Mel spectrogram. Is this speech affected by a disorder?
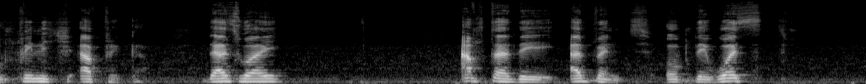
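Yes: neurological disease.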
